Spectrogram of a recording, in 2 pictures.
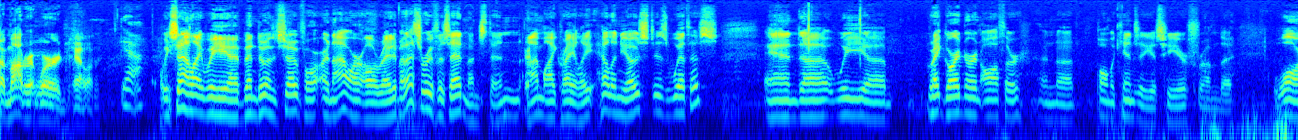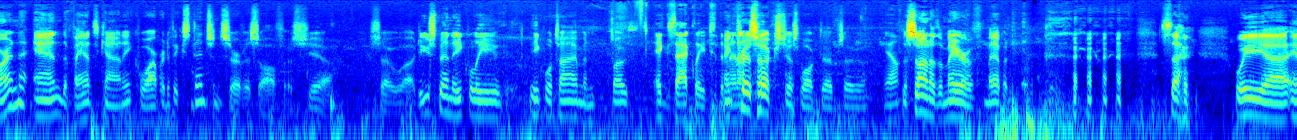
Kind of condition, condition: setting, busy venue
